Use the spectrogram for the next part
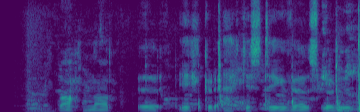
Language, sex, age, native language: Icelandic, male, 15, Icelandic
